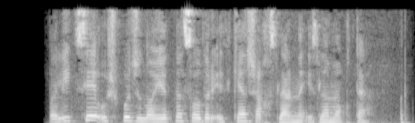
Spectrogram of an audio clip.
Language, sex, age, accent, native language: Uzbek, female, 18-24, Xorazm, Uzbek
